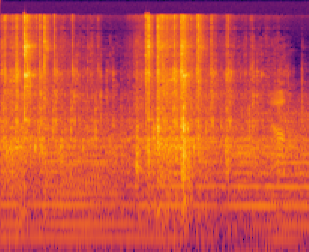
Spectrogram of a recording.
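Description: Small gasoline push-mower engine running steadily at idle, with a few sharp clicks and knocks over it.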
